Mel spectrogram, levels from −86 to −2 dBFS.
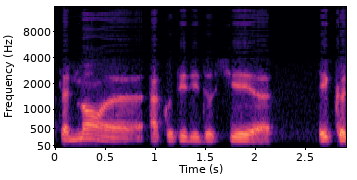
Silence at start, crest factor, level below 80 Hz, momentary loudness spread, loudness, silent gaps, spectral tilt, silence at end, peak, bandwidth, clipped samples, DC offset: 0.05 s; 18 dB; -82 dBFS; 7 LU; -29 LUFS; none; -7 dB/octave; 0 s; -12 dBFS; 16 kHz; under 0.1%; under 0.1%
